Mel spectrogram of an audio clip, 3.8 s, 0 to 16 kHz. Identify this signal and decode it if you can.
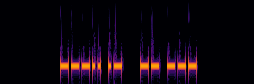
Morse code, heard as a keyed tone, about 30 wpm, 700 Hz. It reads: 8A MO
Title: Field Day Exchanges Encore - 30wpm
